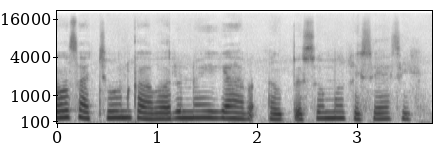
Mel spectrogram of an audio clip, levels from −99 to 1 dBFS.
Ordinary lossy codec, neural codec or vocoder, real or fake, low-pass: none; codec, 44.1 kHz, 7.8 kbps, DAC; fake; 19.8 kHz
